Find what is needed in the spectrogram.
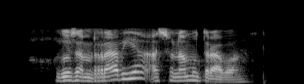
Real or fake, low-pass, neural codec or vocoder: real; 5.4 kHz; none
